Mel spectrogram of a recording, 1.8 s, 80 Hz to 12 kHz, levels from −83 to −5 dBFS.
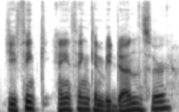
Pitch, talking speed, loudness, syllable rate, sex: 130 Hz, 300 wpm, -17 LUFS, 6.2 syllables/s, male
